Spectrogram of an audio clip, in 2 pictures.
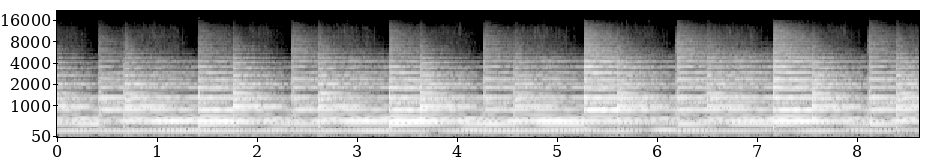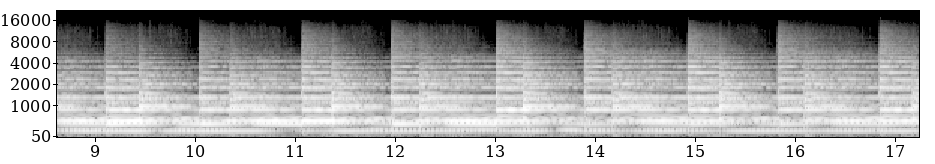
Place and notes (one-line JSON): {"title": "Rue de l'Abbaye, Belhomert-Guéhouville, France - Belhomert - Église St-Jean", "date": "2019-11-12 10:30:00", "description": "Belhomert (Eure-et-Loir)\nÉglise St-Jean\nla volée", "latitude": "48.50", "longitude": "1.06", "altitude": "200", "timezone": "Europe/Paris"}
